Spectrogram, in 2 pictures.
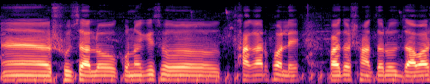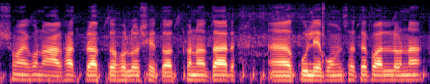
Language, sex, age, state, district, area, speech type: Bengali, male, 30-45, West Bengal, Uttar Dinajpur, urban, spontaneous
